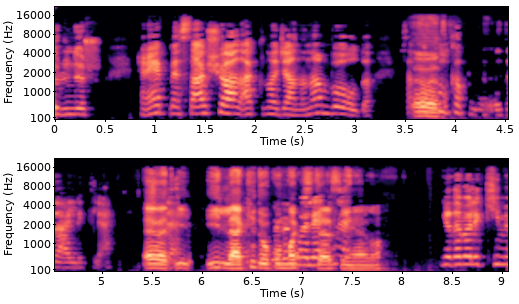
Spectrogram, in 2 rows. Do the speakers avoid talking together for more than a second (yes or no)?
no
